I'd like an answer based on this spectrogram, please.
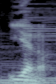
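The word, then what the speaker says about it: যেন: আমরা উচ্চারণটা জেনো করব নয়, উচ্চারণটা হবে ইয়ানো।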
